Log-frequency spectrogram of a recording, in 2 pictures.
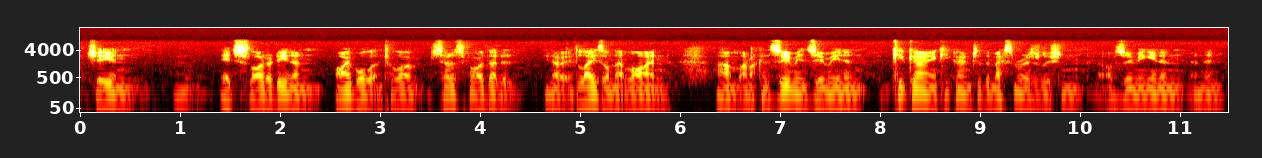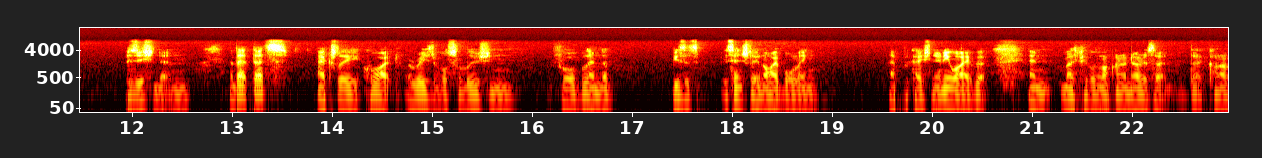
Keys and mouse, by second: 4.6 shift+click, 5.6 shift+middle click, 6.5 shift+middle click, 13.6 ctrl+z, 14.7 click.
